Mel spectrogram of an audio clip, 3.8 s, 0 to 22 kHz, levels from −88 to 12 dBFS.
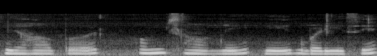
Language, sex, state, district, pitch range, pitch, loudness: Hindi, female, Chhattisgarh, Raipur, 195-220 Hz, 205 Hz, -14 LUFS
